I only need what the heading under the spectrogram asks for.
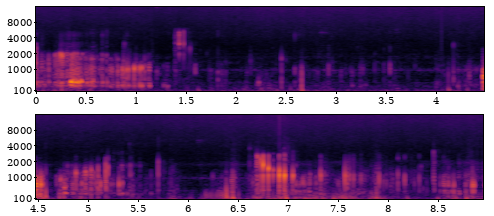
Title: Hungry stomach growling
